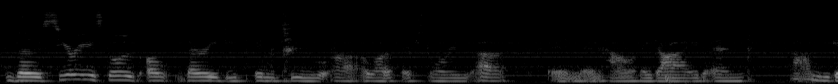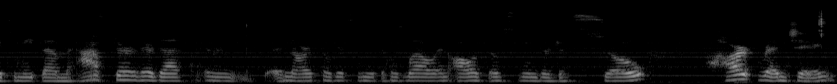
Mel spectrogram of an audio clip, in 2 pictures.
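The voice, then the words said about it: Emotional, teary-sounding voice. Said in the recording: “I'm a big crier. I don't know if you can tell by my voice. I'm like, I've been emotional this entire time.”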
